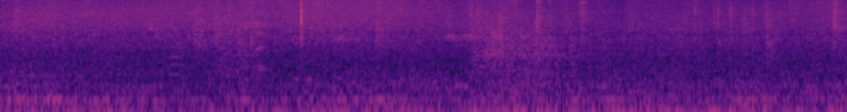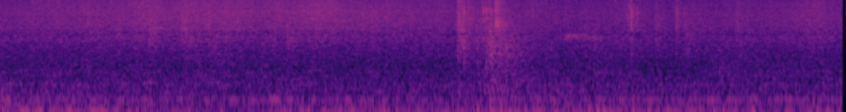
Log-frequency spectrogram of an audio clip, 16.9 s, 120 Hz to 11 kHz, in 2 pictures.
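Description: A 3,400-ton vessel ploughs through a storm in the North Sea, with constant loud roaring wind and rushing water and occasional heavier gusts, and no voices.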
